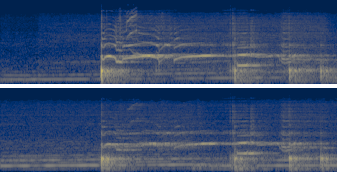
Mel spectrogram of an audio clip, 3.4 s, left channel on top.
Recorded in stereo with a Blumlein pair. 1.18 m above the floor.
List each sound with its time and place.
1.0 s a scream: 65° left, 0.6 m; by 3.3 s 5° right, 1.6 m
